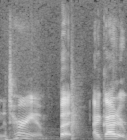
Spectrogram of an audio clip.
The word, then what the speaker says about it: Naturium: If you watched my clogged pores video, you realize that I had a hard time saying Naturium, but I got it right.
